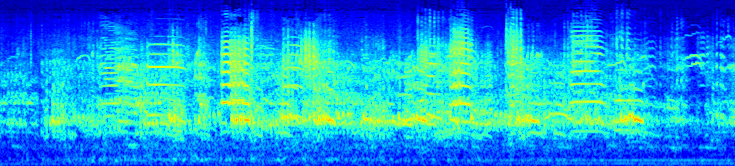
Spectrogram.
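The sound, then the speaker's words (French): A dense, loud chorus of many cranes calling at once, overlapping honking and trumpeting cries that continue without pause, with no speech. “Le brouhaha de croassement que font de nombreuses grues peut s'entendre de très loin.”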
